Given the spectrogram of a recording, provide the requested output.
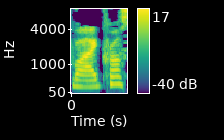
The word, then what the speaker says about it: Wixoss: wixis diva a live pronounced y cross diva alive and also reveals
